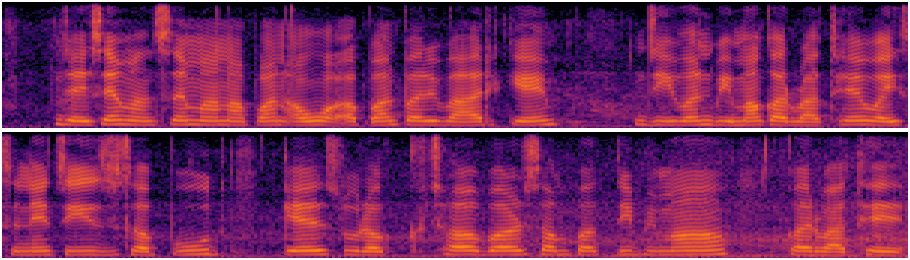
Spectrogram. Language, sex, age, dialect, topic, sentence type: Chhattisgarhi, female, 18-24, Central, banking, statement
